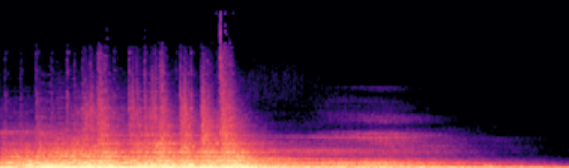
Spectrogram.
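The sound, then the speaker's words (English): An approaching small aircraft's engine drones steadily in the afternoon sky above a sea breeze: a dense, rumbling roar threaded with a sustained tonal hum, easing slightly in loudness toward the end, with no voices. “In the afternoon sky, the sound of the approaching aircraft rose above the sea breeze, a steady drone.”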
